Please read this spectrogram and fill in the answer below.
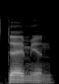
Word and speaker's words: Damian: yes you may what what does Damian rhyme with goodness me Damian rhymes with what Bahamian wow give me one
